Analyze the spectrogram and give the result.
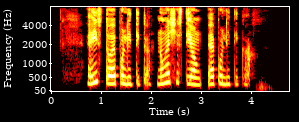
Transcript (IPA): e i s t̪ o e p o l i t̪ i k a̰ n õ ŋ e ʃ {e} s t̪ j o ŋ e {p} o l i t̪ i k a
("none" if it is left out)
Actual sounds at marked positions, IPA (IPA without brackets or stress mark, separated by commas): e, p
